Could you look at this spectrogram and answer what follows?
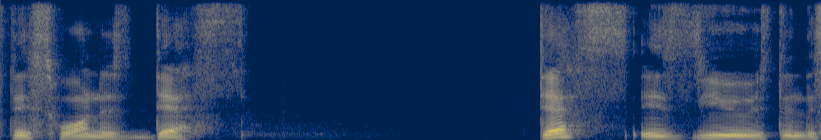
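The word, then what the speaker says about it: です: pronunciation you'll see in the hiragana here it's deaths it but we pronounce this one is death death is used in the same way that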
